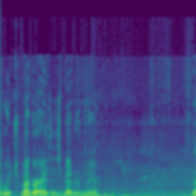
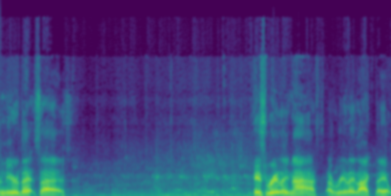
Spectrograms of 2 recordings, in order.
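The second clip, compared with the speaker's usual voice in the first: higher and louder, calling across the yard; friendly call-out; 8 semitones higher, 4 dB louder than usual. Real, not acted. Calling to the lady on her porch, cheerful and loud.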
